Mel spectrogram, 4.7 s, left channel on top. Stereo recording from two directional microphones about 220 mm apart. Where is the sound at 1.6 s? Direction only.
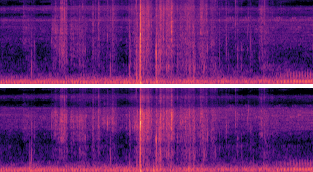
20° left (ahead or behind).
